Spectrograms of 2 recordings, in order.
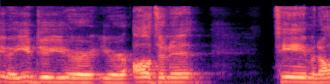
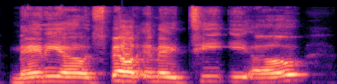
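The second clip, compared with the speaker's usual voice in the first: normal talking voice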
